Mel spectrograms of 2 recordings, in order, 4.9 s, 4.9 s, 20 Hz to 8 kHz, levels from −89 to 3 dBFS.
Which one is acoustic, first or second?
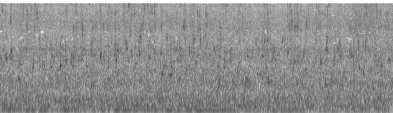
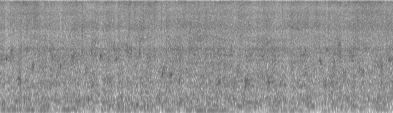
first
